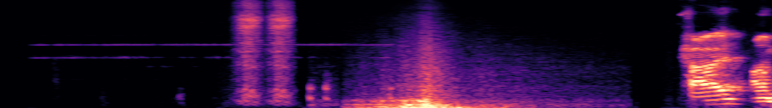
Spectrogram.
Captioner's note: sniffs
